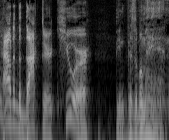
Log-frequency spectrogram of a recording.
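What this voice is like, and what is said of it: Deep sexy character voice. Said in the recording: “sexy man with a deep voice”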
